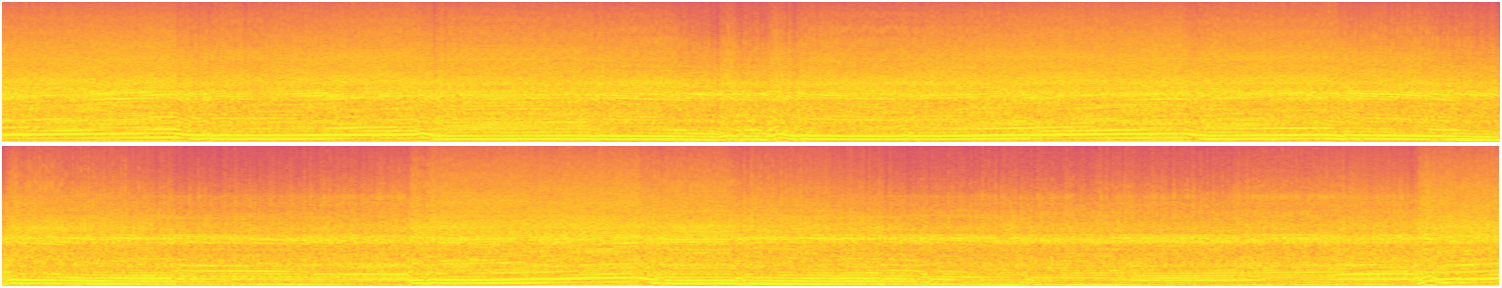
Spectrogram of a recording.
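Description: Motorcycle engine under way at speed, its pitch climbing steadily and then dropping sharply at each gear change, several times over. It is loud on a cheap action camera whose mount adds a rattling buzz.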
